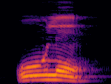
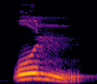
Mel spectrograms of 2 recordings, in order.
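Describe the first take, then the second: First: The final l bounces into a short vowel. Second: The word ends cleanly on the l sound. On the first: The speaker calls it wrong. "Huruf lam sukun jangan dipantul" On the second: The speaker calls it right.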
